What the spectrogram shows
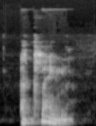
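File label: "acclaim", British English; pronunciation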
